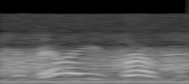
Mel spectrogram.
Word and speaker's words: Bruton: I said it right today, Joe. Billy Bruton.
